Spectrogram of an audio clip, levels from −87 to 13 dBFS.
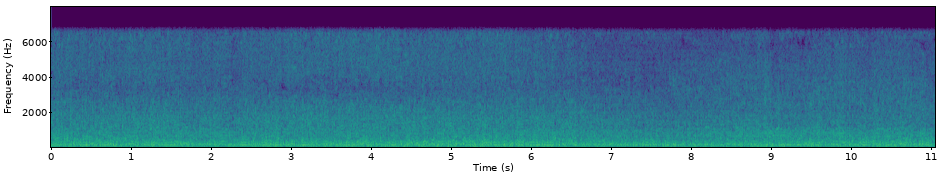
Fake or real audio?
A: fake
